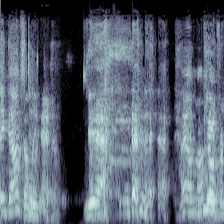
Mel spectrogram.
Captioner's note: laughs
